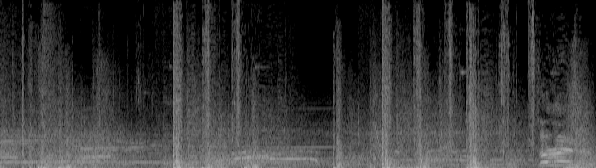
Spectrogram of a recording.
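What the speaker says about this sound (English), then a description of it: "let the shooting begin" Sharp gunshots crack out one after another in the video game Red Dead Redemption, a scattered volley of loud separate bangs mixed with shouting voices and game sounds.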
